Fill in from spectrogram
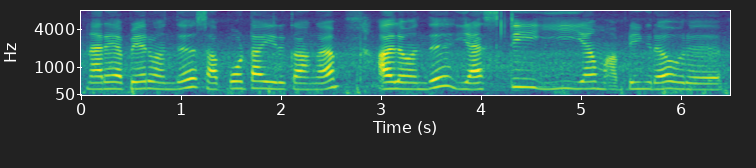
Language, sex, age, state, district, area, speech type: Tamil, female, 45-60, Tamil Nadu, Tiruvarur, rural, spontaneous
